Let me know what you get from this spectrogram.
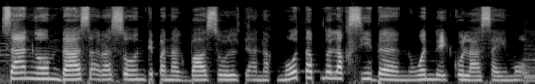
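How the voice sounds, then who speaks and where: High-voiced Ilocano woman narrator over music. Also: normal speed. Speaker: drama narrator. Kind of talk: scripted moral and closing announcement. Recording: music bed behind the voice.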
